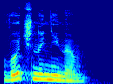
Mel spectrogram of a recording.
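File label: "вӧчны нинӧм", Komi, female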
